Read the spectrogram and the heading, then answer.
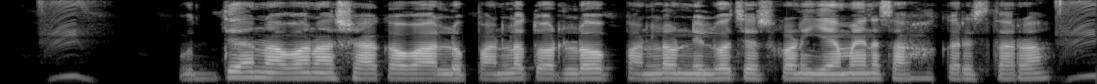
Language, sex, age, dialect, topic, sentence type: Telugu, male, 18-24, Central/Coastal, agriculture, question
